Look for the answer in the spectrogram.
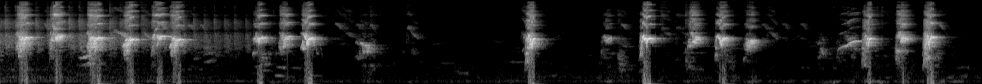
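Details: Javan myna song from morning, midday and evening: a quick opening string of sharp, clicky squawks, then scattered single harsh notes and small clusters separated by gaps of silence.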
